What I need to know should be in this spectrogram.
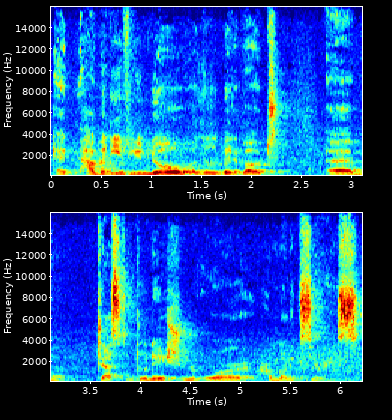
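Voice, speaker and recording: A man's voice: medium pitch, steady tone, normal speed, dark tone. A man from Canada, a composer giving an informal talk to a group, rambling and correcting himself as he goes. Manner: rambling, self-correcting, conversational. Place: large echoey room with an audience. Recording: distant echoey hall recording, room noise.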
